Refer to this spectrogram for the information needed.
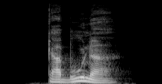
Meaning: Gabonese (a person from Gabon or of Gabonese descent)
- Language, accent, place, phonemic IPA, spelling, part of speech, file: German, Germany, Berlin, /ɡaˈbuːnɐ/, Gabuner, noun, De-Gabuner.ogg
